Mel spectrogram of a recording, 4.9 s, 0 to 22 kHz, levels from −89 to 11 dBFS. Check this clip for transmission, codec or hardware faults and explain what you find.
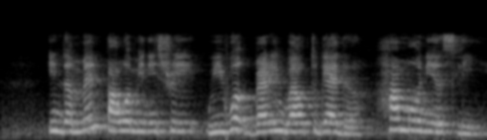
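No transmission, codec or hardware faults turn up here.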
